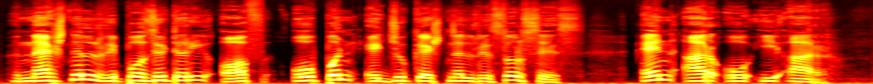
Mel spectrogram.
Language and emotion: Marathi, neutral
